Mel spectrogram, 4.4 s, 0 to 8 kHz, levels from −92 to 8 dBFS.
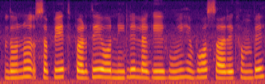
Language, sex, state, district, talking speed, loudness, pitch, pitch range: Hindi, female, Himachal Pradesh, Shimla, 150 wpm, -15 LUFS, 250 Hz, 235-265 Hz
